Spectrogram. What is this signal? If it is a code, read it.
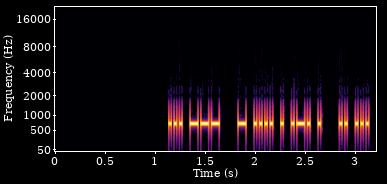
Morse code, heard as a keyed tone, about 44 wpm, 700 Hz. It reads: SO THERE IS
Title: Sentences from Top 1500 Words 45wpm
